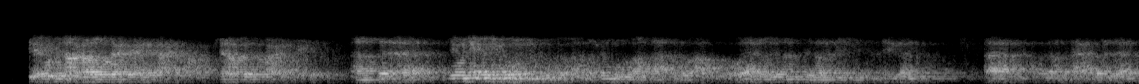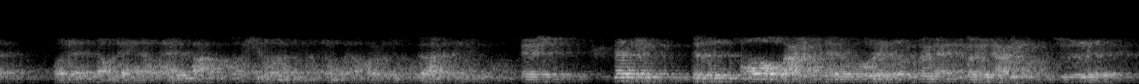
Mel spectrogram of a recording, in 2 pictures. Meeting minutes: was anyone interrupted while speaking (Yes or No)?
No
